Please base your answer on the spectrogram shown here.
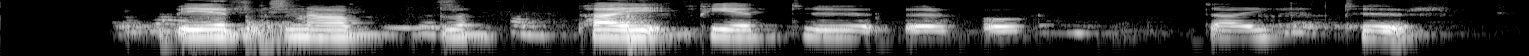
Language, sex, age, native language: Icelandic, male, 8, Icelandic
